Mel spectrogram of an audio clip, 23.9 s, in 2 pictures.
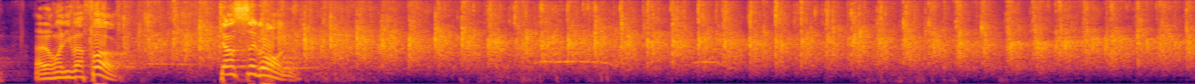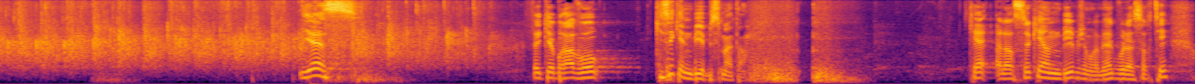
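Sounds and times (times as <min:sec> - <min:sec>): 
speech: 0:00.4 - 0:01.4, 0:02.2 - 0:03.1, 0:15.0 - 0:15.6, 0:17.3 - 0:18.0, 0:18.6 - 0:19.9, 0:21.7 - 0:23.8
audience applause at a church service: 0:01.0 - 0:17.1.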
